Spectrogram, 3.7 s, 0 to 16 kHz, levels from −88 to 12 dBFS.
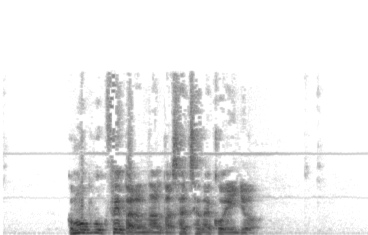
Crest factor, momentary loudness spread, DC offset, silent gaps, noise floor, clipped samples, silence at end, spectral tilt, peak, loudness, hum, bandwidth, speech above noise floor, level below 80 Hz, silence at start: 18 dB; 7 LU; under 0.1%; none; -69 dBFS; under 0.1%; 1.1 s; -4.5 dB/octave; 0 dBFS; -16 LUFS; none; 11.5 kHz; 54 dB; -58 dBFS; 0.7 s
